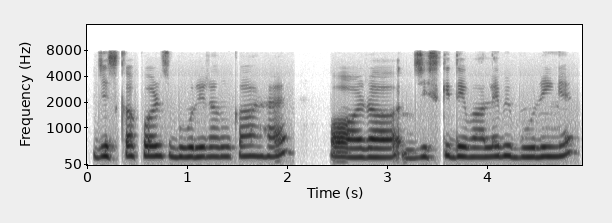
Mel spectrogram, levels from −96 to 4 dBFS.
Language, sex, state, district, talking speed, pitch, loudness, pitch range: Hindi, female, Uttar Pradesh, Lalitpur, 145 wpm, 250 Hz, -16 LUFS, 245-265 Hz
